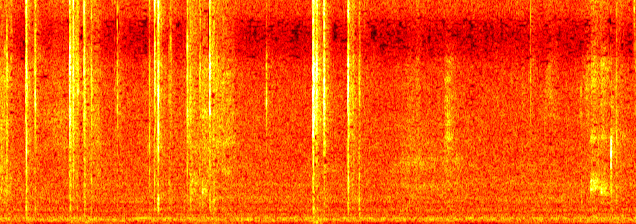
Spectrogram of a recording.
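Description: Fingertips tap on the black plastic keys of a laptop keyboard below its lit screen. About ten quiet, sharp, bright clicks stand out over a steady low background hum, each dying away almost instantly.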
